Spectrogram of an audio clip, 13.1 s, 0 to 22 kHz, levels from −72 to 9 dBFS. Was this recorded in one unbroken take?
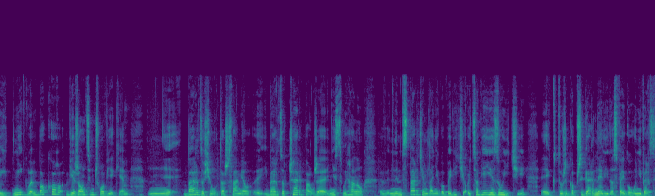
no; 2 cuts; at 3.6 s, 6.3 s

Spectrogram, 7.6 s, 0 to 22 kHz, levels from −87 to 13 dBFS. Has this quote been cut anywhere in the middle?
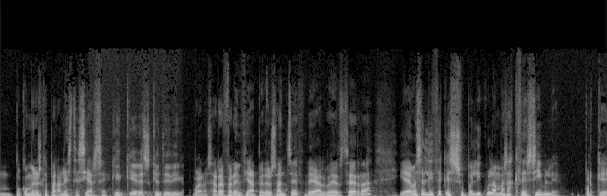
yes; 1 cut; at 2.3 s

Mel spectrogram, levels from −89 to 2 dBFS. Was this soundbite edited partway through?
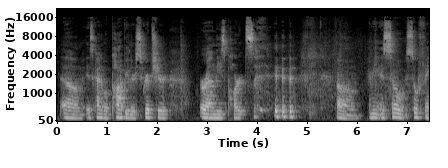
yes; 1 cut; at 6.1 s

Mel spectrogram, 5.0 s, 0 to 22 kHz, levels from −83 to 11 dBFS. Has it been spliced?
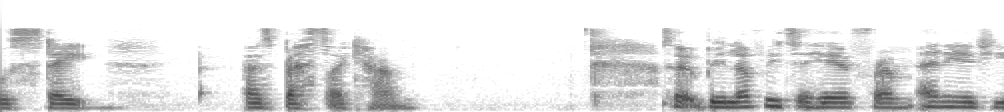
yes; 1 cut; at 3.3 s

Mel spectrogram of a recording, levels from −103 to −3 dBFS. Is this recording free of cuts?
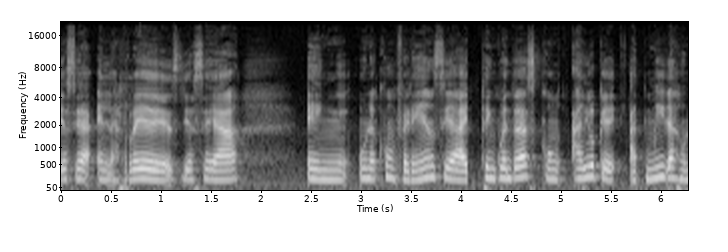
no; 1 cut; at 4.1 s

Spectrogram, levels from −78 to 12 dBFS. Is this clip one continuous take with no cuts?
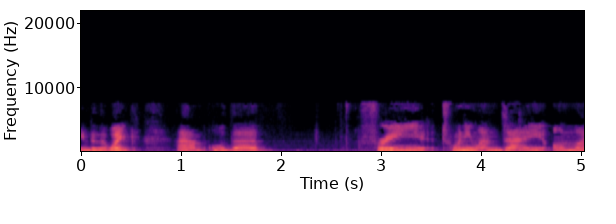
yes; 0 cuts

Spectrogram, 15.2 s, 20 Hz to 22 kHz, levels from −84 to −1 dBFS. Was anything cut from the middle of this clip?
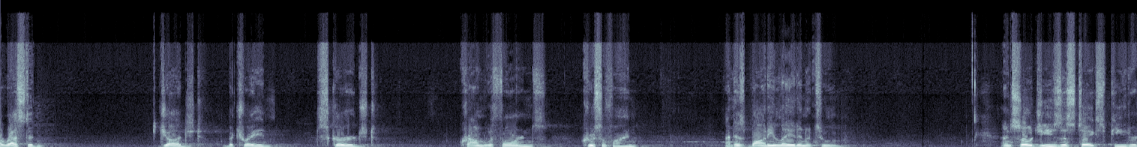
no; 0 cuts

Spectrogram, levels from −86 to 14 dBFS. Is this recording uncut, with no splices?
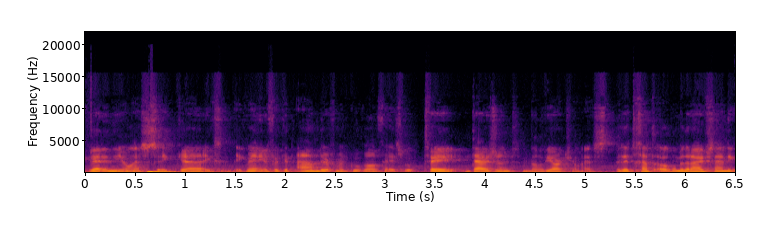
no; 2 cuts; at 3.3 s, 5.3 s

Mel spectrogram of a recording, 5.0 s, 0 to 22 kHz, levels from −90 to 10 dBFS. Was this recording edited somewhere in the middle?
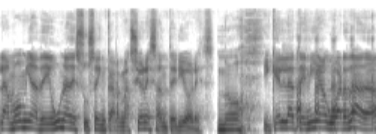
no; 0 cuts

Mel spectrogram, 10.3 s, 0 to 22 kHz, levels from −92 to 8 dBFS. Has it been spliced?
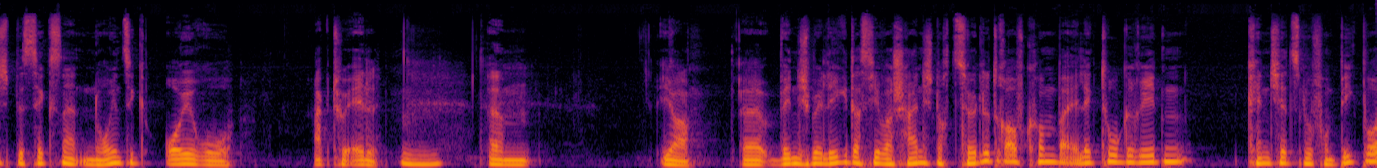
no; 0 cuts

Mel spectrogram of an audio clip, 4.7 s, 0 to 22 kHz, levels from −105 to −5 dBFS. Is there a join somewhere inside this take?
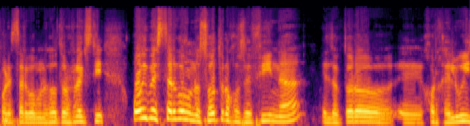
yes; 1 cut; at 3.2 s

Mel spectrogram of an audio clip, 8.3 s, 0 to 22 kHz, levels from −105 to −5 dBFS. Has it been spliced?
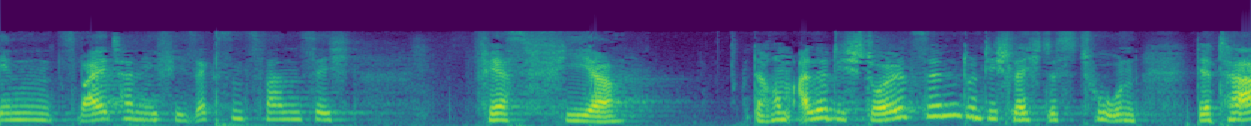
no; 0 cuts

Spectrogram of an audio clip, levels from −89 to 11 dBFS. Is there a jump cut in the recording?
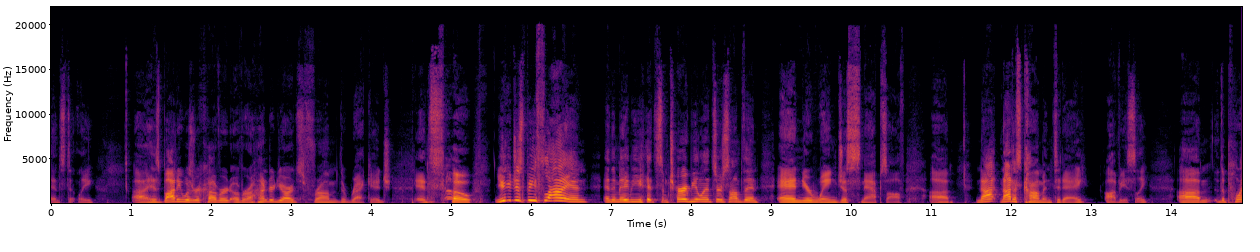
yes; 1 cut; at 4.5 s

